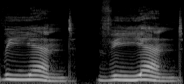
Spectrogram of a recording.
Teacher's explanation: 注意这个 the 的变音哈它从这个 a 变成了 e 的发音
